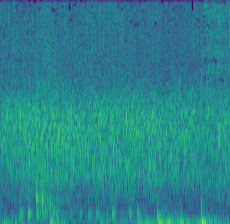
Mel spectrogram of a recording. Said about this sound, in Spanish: ¿Qué tal han pasado? ¿Bien? Un fuerte aplauso entonces, carajo, porque este es el show más caro y más regalón de todo en YouTube, carajo.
